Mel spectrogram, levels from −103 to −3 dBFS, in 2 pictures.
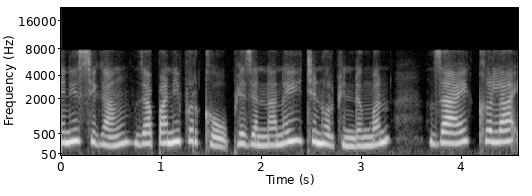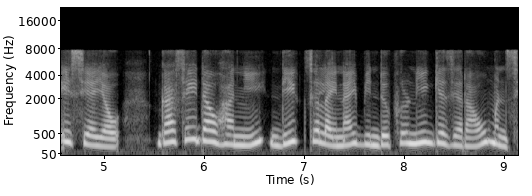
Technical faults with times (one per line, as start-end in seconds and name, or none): none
